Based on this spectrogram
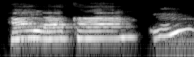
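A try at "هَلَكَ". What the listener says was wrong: Coba lihat mana yang panjangnya, hanya panjang atau pendek? Halaka. Ya, diluruskan saja, tidak ada ayun lakanya. Halaka, supaya tidak tertarik.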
